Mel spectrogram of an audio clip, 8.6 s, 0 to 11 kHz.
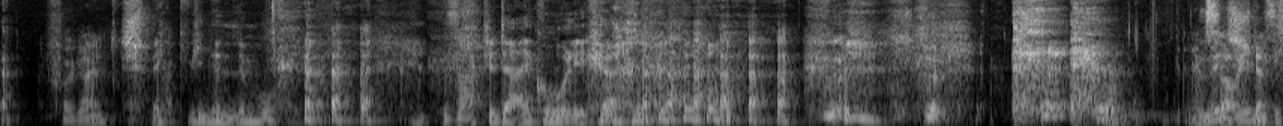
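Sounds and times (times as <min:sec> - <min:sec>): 
speech: 0:00.4 - 0:06.6, 0:07.3 - 0:08.5
laughter: 0:00.9 - 0:06.8
person coughing harshly from laughing: 0:05.4 - 0:07.7.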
